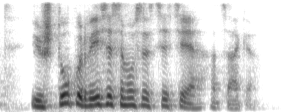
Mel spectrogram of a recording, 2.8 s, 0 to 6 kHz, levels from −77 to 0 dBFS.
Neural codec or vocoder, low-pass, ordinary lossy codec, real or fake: codec, 16 kHz, about 1 kbps, DyCAST, with the encoder's durations; 5.4 kHz; AAC, 32 kbps; fake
